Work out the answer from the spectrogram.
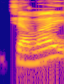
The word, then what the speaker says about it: Shamai: la escuela de hilel ella se pronuncia chamay y bet hilel chamay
